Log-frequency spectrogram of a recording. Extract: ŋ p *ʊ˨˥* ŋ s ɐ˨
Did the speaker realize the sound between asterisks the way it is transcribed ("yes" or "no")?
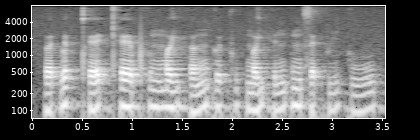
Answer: no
